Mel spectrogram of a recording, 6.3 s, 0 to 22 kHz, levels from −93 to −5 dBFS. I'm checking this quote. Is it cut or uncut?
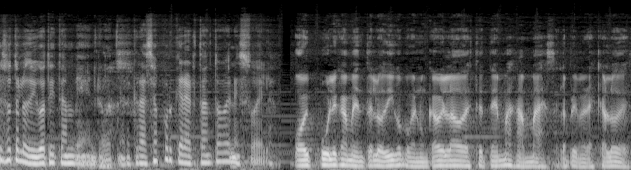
cut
